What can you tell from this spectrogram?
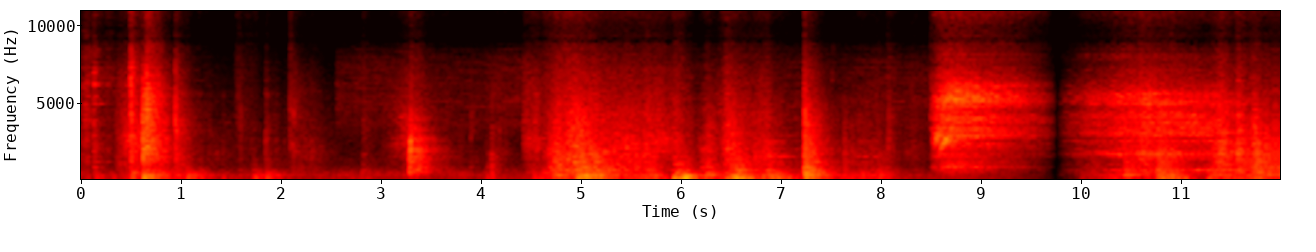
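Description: Sheet metal being cut to size with a corded power tool, with rattles and thumps of the sheet on the plywood bench between spells of the tool running. One steady run of about a second near the end cuts off suddenly.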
